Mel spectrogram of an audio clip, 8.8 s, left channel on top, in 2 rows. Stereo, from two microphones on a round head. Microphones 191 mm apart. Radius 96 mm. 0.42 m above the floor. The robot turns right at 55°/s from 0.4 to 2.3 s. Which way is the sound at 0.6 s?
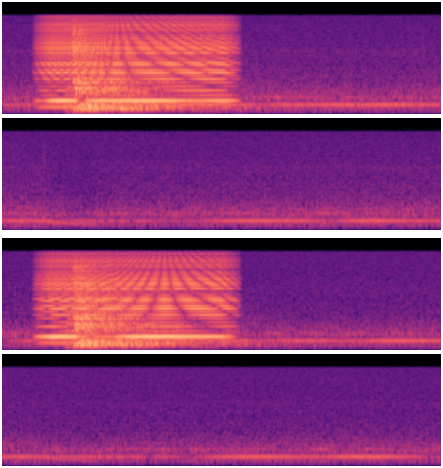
35° left (ahead or behind).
